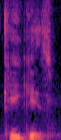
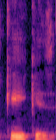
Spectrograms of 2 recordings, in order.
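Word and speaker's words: Keikis: a quick rundown on Kikis Orchid Kikis spelled ke i k i it's a Hawaiian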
